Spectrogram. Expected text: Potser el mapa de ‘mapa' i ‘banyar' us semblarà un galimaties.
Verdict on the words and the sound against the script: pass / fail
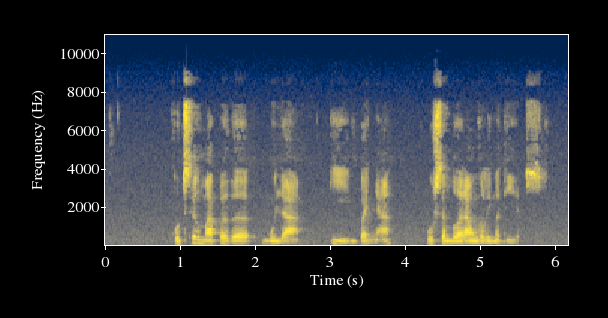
fail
